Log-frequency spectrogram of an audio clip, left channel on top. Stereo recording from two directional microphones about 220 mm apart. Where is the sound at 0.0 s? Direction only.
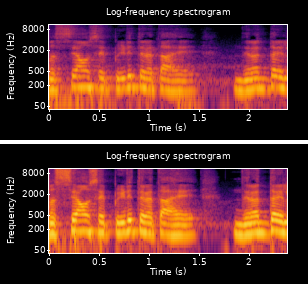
55° right (ahead or behind).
